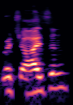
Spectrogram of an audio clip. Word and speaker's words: Eisen: Who the what the is Rich Eisen?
